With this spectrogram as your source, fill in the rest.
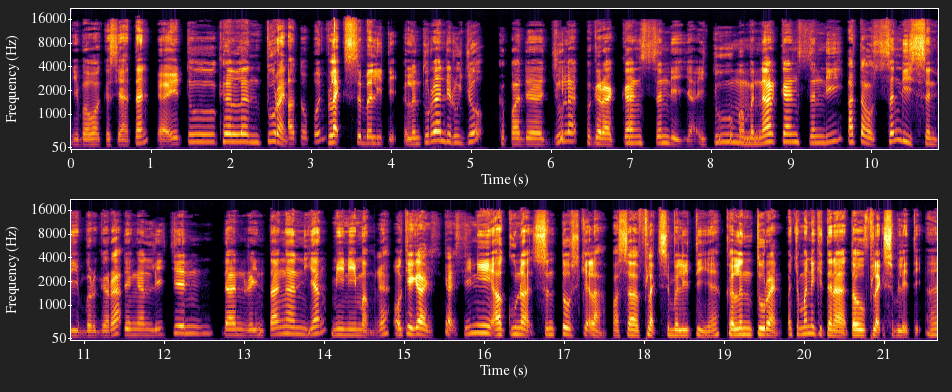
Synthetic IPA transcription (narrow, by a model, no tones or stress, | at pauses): dibawakəsiɦat̪anjaʔit̪ukələnt̪uɾanat̪awpʊnflɛk̚sibilit̪ḭkələnt̪uɾandiɾud͡ʒʊʔkəpadad͡ʒulat̪̚pəɡəɾakansəndijaʔit̪umə̃mbənarkansəndiat̪awsəndisəndibərɡəɾaʔdəŋãnlid͡ʒɪndanrint̪aŋãnjaŋmĩnĩmə̃mjəʔo̰keɡajskaʔ̪sinĩakuna̰ʔsənt̪ʊhsə̥kia̰ʔla̰hpasalflɛk̚sibilit̪ijəkələnt̪uɾanmãt͡ʃamːanak̬it̪anaʔt̪auflɛ̰k̚sibilit̪ḭə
